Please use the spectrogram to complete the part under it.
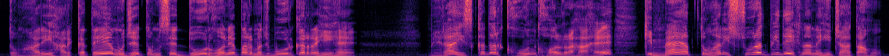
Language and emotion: Hindi, angry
